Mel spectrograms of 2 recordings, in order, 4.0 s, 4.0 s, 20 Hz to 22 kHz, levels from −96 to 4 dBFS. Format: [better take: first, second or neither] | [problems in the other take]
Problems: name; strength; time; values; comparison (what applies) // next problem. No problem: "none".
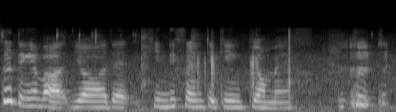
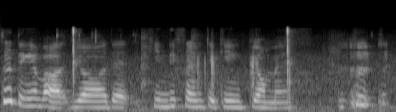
first | background sound (Finger snapping); 13 dB below the speech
